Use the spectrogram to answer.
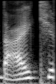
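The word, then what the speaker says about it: Nike: 나이키의 어떤 명칭은 1972년에 그리스 신화의 어떤 승리의 여신인 니케 미국식 발음을 따서 나이티 라는 브랜드 이름을 72년에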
